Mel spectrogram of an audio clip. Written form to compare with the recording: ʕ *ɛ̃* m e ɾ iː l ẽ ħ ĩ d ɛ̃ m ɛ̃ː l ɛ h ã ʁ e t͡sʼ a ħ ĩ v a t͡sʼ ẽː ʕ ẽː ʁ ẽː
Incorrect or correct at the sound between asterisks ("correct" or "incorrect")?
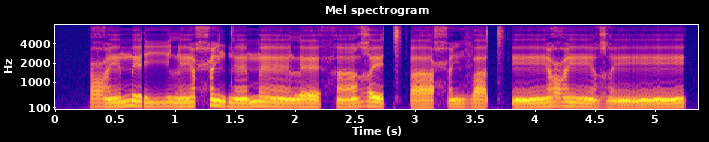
incorrect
